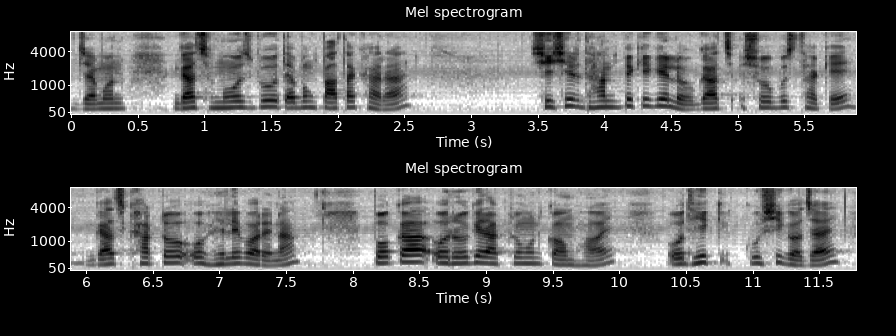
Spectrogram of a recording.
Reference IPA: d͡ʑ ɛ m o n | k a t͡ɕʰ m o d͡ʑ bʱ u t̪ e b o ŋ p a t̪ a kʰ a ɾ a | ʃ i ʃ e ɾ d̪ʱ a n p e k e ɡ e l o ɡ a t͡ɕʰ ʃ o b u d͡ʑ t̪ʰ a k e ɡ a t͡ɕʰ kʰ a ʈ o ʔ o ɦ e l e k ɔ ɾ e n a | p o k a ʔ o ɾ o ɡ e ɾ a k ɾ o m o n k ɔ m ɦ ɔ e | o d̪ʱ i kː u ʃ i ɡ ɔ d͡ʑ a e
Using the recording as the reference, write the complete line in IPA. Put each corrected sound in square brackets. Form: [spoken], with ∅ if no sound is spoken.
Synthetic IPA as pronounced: d͡ʑ ɛ m o n | [ɡ] a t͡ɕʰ m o d͡ʑ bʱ u t̪ e b o ŋ p a t̪ a kʰ a ɾ a | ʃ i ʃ e ɾ d̪ʱ a n p e k e ɡ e l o ɡ a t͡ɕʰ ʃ o b u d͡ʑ t̪ʰ a k e ɡ a t͡ɕʰ kʰ a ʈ o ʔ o ɦ e l e [p] ɔ ɾ e n a | p o k a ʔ o ɾ o ɡ e ɾ a k ɾ o m o n k ɔ m ɦ ɔ e | o d̪ʱ i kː u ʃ i ɡ ɔ d͡ʑ a e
